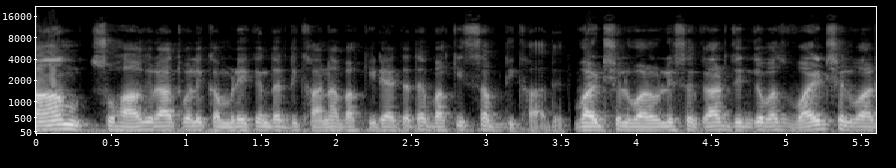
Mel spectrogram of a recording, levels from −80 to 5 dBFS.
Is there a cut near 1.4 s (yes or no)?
no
